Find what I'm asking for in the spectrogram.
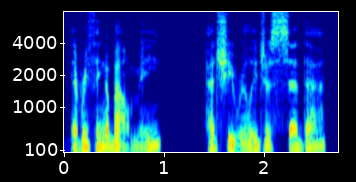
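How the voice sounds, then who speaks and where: Guy narrating a reddit-style drama story, lowish voice, lots of swing, dry close sound. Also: very animated, quick pace, no room sound. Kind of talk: scripted first-person story narration.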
